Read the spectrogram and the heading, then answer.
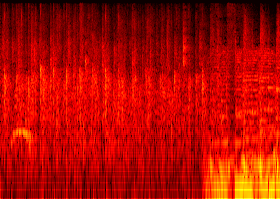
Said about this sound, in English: Give a round of applause for our panellists.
